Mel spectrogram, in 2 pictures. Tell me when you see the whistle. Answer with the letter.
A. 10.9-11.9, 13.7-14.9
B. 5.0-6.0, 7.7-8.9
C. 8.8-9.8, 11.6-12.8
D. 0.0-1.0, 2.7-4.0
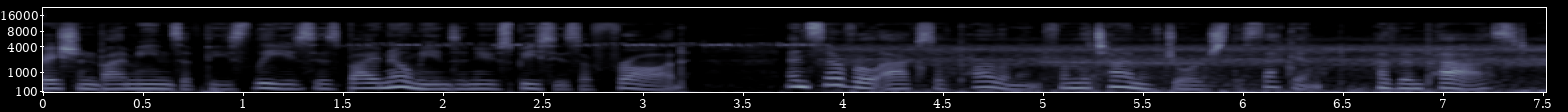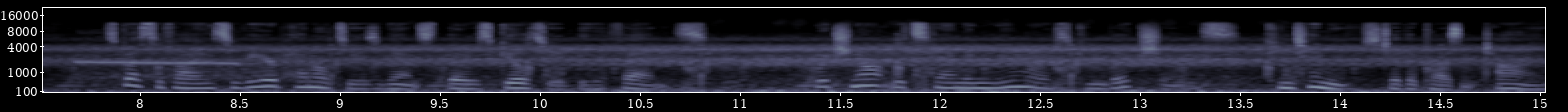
B.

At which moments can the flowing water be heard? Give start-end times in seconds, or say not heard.
not heard.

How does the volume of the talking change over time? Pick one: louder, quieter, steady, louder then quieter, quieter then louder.
steady.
